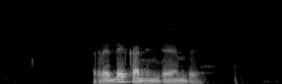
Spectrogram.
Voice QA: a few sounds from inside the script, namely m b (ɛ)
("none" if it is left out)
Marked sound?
ɛ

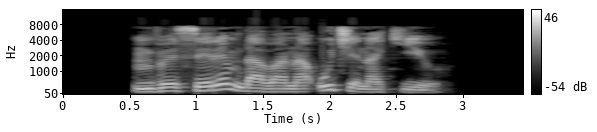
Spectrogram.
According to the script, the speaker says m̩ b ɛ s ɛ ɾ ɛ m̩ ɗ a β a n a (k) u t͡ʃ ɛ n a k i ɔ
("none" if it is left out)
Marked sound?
ʔ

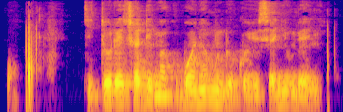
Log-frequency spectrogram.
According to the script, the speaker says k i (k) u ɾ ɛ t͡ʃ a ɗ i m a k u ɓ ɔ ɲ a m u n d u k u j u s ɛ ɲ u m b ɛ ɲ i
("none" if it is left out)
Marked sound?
t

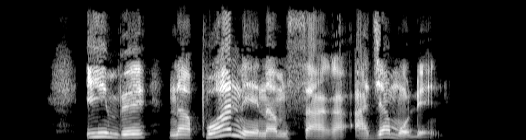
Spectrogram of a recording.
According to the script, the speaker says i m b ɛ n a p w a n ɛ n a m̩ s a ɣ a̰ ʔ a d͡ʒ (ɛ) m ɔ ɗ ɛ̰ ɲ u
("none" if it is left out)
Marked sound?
a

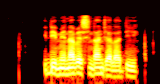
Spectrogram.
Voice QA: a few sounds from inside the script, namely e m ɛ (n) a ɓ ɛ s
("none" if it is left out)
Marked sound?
n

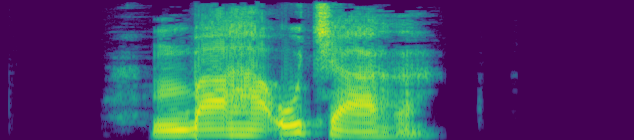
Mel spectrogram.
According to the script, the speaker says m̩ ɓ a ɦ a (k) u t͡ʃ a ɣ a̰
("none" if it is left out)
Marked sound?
ʔ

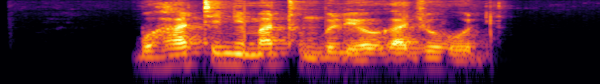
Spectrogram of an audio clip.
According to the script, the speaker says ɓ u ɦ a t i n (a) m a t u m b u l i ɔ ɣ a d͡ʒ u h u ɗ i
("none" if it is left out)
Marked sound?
i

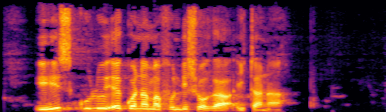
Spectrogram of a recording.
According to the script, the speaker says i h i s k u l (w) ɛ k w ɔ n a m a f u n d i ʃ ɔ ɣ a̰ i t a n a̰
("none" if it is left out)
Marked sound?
u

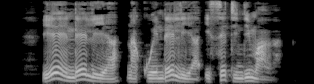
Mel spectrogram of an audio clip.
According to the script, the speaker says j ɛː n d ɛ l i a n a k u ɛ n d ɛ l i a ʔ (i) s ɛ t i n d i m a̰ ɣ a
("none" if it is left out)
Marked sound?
i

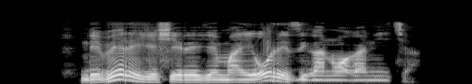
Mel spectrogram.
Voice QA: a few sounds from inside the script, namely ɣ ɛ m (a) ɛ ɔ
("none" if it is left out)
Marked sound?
a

